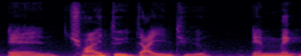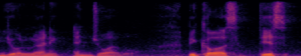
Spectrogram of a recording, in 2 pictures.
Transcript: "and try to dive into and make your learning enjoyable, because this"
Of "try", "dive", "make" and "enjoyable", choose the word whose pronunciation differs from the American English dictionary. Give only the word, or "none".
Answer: dive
